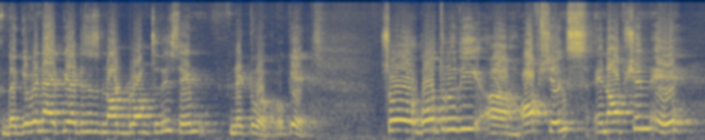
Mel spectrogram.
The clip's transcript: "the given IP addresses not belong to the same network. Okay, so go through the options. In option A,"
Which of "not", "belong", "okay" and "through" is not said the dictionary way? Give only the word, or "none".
through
